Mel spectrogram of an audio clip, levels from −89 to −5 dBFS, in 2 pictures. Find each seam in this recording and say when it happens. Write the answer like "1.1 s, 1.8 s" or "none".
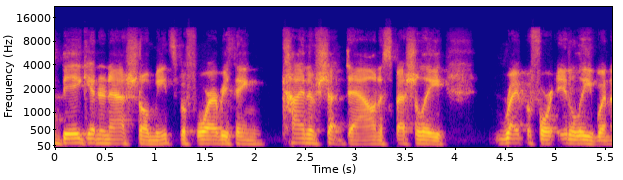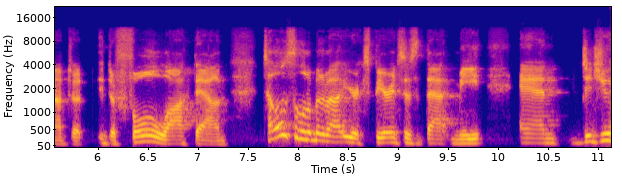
none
